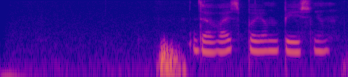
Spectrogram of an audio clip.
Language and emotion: Russian, neutral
